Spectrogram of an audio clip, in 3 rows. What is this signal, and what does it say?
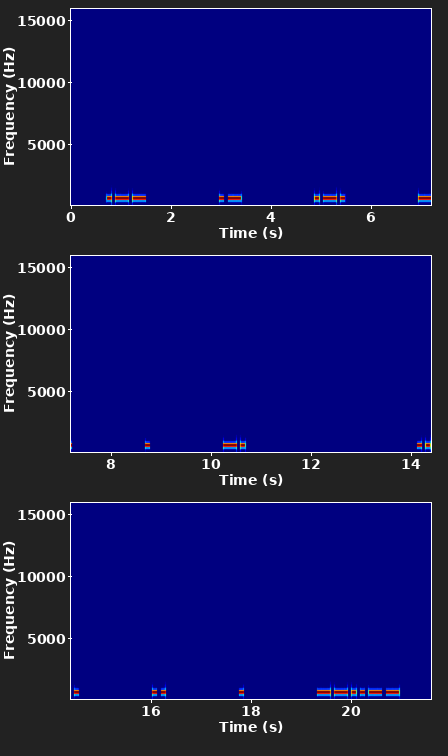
Morse code, heard as a keyed tone, about 14 wpm, spaced as for 5 wpm, 680 Hz. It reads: WARTEN SIE,
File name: Morsekurs / Witze / Witz 16 April 2024 25 F70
